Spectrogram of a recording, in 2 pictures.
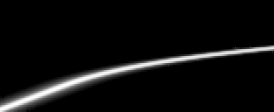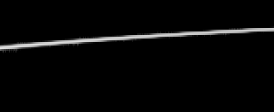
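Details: Hearing test tone sweep: pure tone rising smoothly from low to very high pitch, meant to be heard on headphones; the point where it fades out marks the listener's upper hearing limit.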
